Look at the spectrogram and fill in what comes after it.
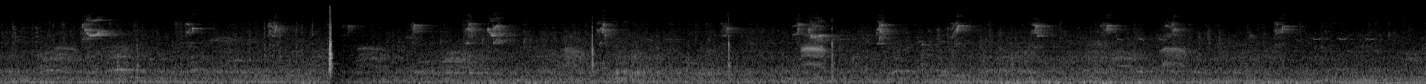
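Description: Birds calling with short, high chirps, one or two a second, over a low outdoor rumble. A single sharp click sounds about three seconds in.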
